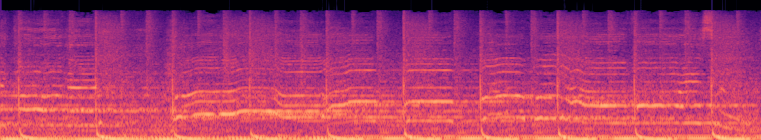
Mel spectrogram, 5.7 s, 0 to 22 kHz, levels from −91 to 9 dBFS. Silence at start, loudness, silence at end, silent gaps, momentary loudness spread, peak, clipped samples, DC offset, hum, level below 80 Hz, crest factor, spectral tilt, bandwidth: 0 s; -11 LUFS; 0 s; none; 1 LU; 0 dBFS; under 0.1%; under 0.1%; none; -10 dBFS; 8 dB; -5 dB/octave; 16 kHz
